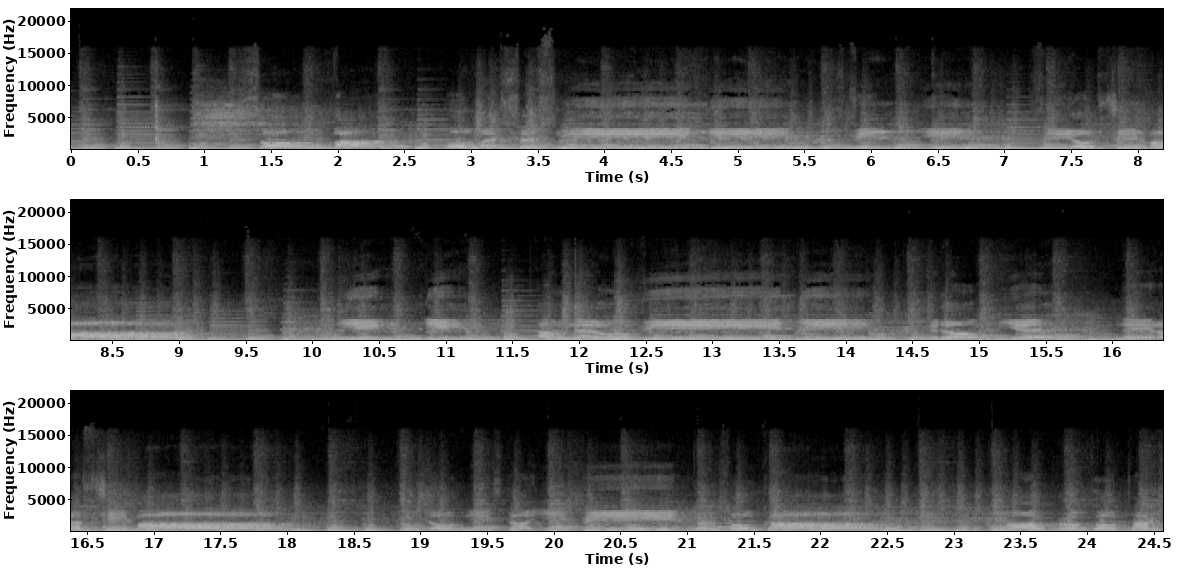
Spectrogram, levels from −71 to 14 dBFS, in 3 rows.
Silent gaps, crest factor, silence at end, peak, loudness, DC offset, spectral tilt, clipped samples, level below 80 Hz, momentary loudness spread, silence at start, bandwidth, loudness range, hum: none; 14 dB; 0 s; -2 dBFS; -16 LUFS; under 0.1%; -5 dB/octave; under 0.1%; -30 dBFS; 6 LU; 0 s; 16.5 kHz; 2 LU; none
